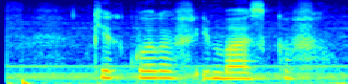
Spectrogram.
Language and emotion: Russian, neutral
